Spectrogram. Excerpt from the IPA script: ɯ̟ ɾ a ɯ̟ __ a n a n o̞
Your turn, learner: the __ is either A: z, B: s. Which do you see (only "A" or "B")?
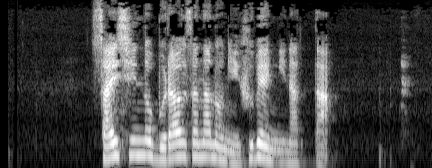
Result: A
